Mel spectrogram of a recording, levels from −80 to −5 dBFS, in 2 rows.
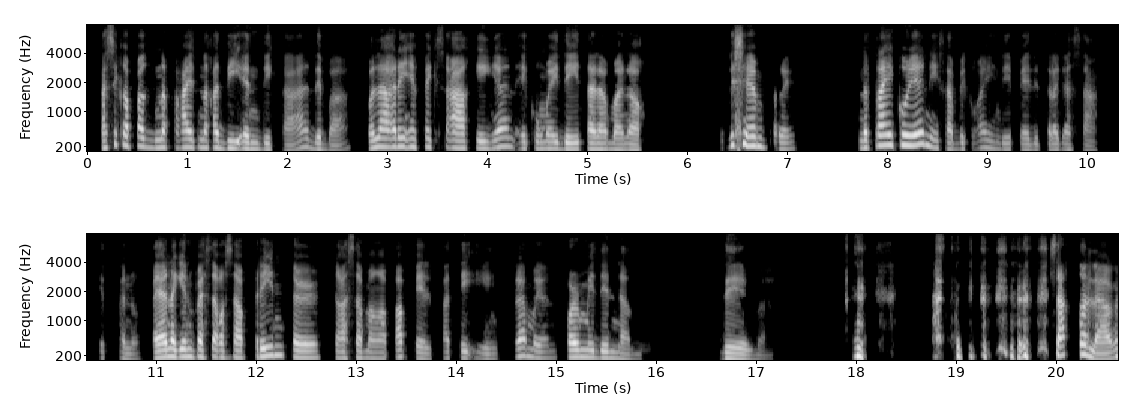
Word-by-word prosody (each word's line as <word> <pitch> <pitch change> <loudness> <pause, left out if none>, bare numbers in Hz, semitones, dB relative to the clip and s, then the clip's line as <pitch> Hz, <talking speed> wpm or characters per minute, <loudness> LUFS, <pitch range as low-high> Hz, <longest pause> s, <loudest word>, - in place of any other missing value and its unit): Kasi 175 +8 -2
kapag 220 -4 +1
na 180 - +2
kahit 185 +1 +1
naka 180 -1 0
DND 150 -4 -1
ka 130 +10 -8
di 140 -6 -5
ba, 120 +1 -12 0.2
wala 195 +3 +3
ring 200 -1 +1
effect 195 -1 -4
sa 170 -1 +3
akin 160 -1 -3
'yan, 205 +1 0
eh, 155 -1 -8
kung 155 0 -6
may 155 - 0
data 145 -1 +1
naman 135 -1 -1
ako, 125 -2 -1 0.9
siyempre 210 - +1 0.6
na-try 230 +8 +4
ko 240 - +5
'yan, 235 +1 +6
eh, 185 - -5
sabi 145 -3 -6
ko 145 - -24
ay 175 -2 -10
hindi 140 -2 -12
puwede 130 -2 -12
talaga 130 0 -9
sa'kin 110 -4 -15 0.2
kahit 150 0 -21
ano, 125 0 -11
kaya 155 +2 +6
nag-invest 175 -1 +4
ako 165 -2 +3
sa 155 0 +2
printer 170 -2 +1
tsaka 145 -1 -3
sa 150 - -3
mga 140 -2 -4
papel, 155 -6 -2
pati 145 -3 -9
ink, 125 - -19 0.2
alam 190 +1 +2
mo - - -5
'yun 145 0 -11
for 165 0 +5
me 165 -1 -1
din 150 -2 -3
naman, 115 -2 -10 0.8
di 125 -4 0
ba? 110 -1 -21 2.8
Sakto 210 +3 +5
lang. 130 +6 +2
155 Hz, 165 wpm, -23 LUFS, 140-180 Hz, 2.8 s, yan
